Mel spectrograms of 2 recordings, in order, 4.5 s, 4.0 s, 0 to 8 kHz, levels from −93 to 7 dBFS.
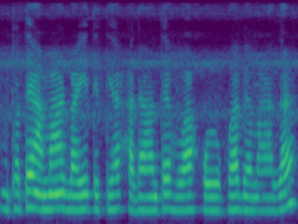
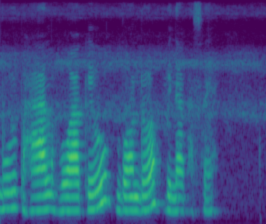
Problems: constant background noise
